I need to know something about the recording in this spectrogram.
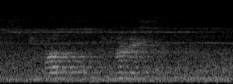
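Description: A 485 series electric train pulling slowly into a station platform as it arrives.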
